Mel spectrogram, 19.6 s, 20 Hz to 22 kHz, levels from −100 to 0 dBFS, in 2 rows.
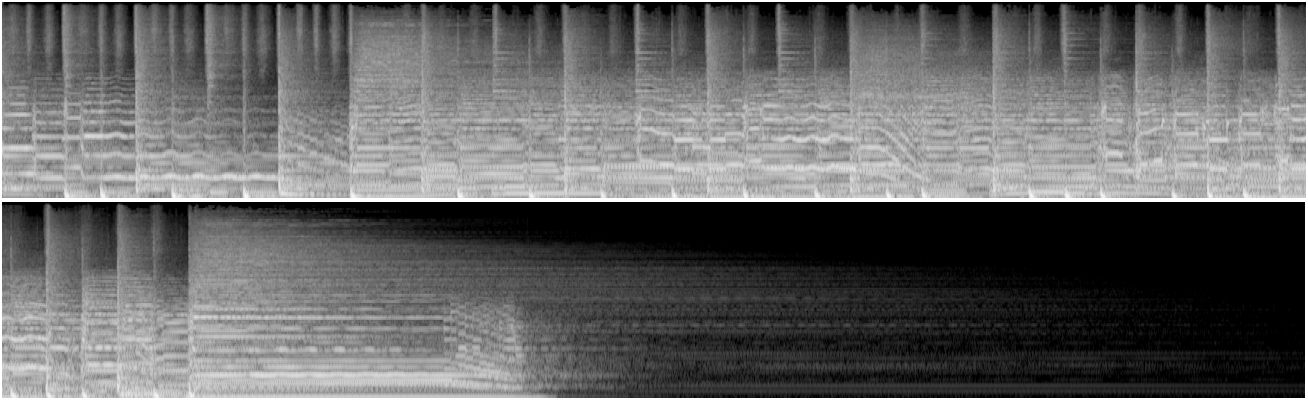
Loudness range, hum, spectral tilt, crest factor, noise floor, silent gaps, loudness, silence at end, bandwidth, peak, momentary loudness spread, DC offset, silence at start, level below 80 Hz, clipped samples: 7 LU; none; -5.5 dB/octave; 16 dB; -84 dBFS; none; -15 LUFS; 5.7 s; over 20 kHz; 0 dBFS; 5 LU; under 0.1%; 0 s; -24 dBFS; under 0.1%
